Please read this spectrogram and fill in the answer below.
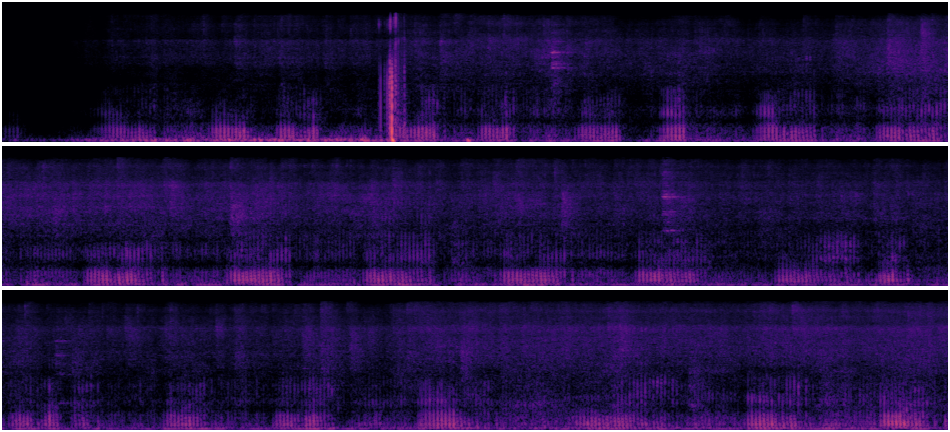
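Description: Siamese cat purring steadily, the purr swelling and easing with each breath about once a second. A single sharp click sounds about four seconds in.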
